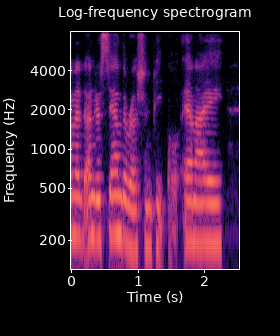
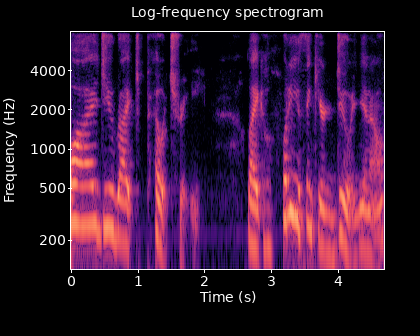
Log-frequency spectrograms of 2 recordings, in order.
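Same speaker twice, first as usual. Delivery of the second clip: slight put-on British accent. Retelling what he asked in an end-of-class interview, in a little British accent. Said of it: "in his little British accent".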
